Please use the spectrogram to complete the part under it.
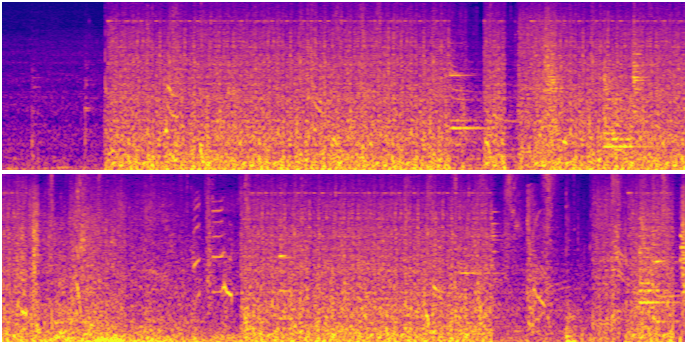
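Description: A machine gun fires in bursts.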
